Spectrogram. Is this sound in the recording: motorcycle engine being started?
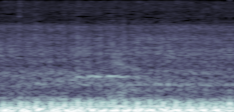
yes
